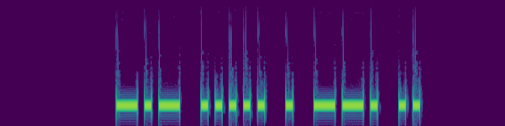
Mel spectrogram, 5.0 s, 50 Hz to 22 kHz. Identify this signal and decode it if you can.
Morse code, heard as a keyed tone, about 17 wpm, 700 Hz. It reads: K5EGI
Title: USA Call Signs - 4x Character Spacing - 17wpm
